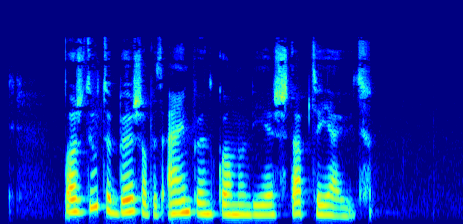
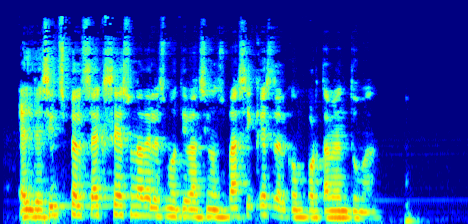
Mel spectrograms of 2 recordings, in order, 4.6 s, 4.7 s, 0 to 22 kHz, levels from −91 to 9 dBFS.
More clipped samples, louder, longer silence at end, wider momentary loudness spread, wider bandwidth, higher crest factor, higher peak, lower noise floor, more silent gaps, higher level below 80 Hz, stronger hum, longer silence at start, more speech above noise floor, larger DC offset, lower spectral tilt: neither; second, -28 LUFS vs -19 LUFS; first, 0.95 s vs 0.55 s; first, 11 LU vs 6 LU; second, 11.5 kHz vs 16.5 kHz; about the same, 20 dB vs 18 dB; second, -10 dBFS vs -2 dBFS; first, -77 dBFS vs -65 dBFS; neither; second, -80 dBFS vs -50 dBFS; neither; first, 0.65 s vs 0.2 s; about the same, 49 dB vs 46 dB; neither; first, -6.5 dB/octave vs -4 dB/octave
